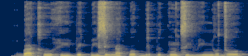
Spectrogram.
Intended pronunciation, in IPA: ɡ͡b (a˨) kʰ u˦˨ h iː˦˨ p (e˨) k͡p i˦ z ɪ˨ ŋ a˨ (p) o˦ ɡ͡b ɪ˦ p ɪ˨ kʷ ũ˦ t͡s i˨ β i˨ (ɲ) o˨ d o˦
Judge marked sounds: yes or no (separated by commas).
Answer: yes, yes, no, yes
